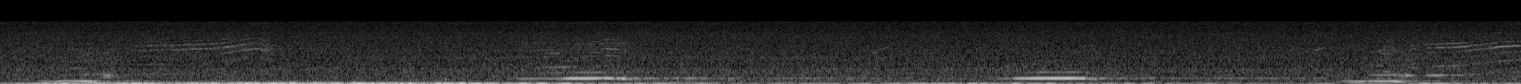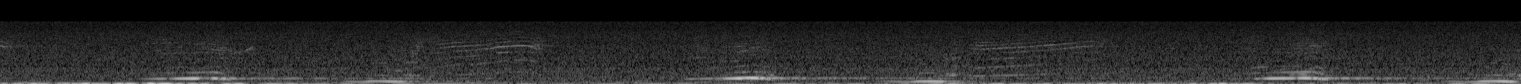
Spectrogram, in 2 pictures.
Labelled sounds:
1.3	2.7	humpback whale, 1.6 to 2.9 kHz
5.4	5.7	humpback whale, 0.80 to 0.86 kHz
14.2	15.3	humpback whale, 1.1 to 3.0 kHz
17.2	17.8	humpback whale, 1.6 to 2.6 kHz
19.6	20.7	humpback whale, 1.1 to 2.9 kHz
24.9	26.2	humpback whale, 0.80 to 2.9 kHz

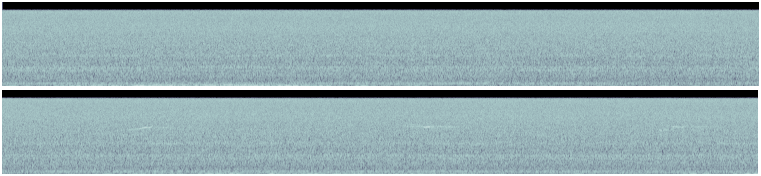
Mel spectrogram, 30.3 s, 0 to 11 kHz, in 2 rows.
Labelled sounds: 17.6	18.2	humpback whale, 2.1 to 2.5 kHz
23.4	23.8	humpback whale, 2.3 to 2.6 kHz
28.5	28.8	humpback whale, 2.4 to 2.6 kHz

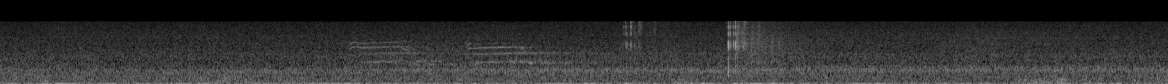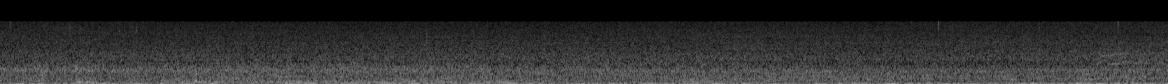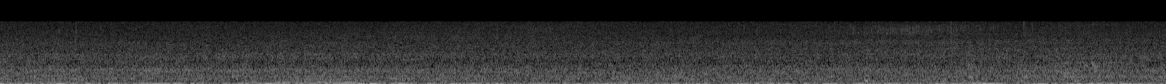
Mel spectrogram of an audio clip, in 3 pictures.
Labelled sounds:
3.4	5.5	killer whale, 0.89 to 3.0 kHz

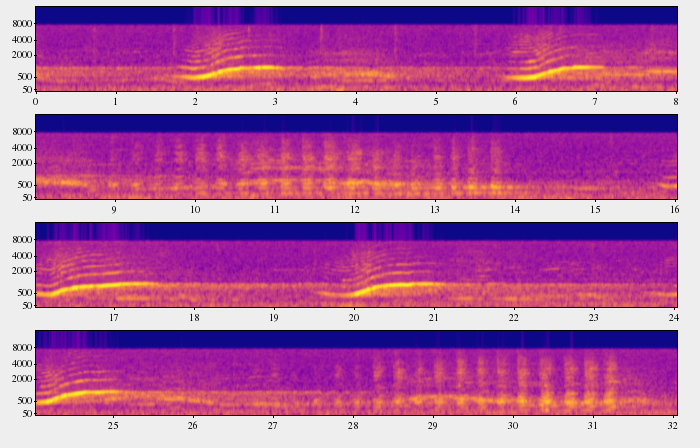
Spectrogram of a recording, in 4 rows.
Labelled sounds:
1.8	3.2	humpback whale, 0.80 to 5.7 kHz
3.7	4.0	humpback whale, 2.0 to 2.5 kHz
5.9	7.1	humpback whale, 0.80 to 5.3 kHz
7.6	8.0	humpback whale, 0.80 to 0.93 kHz
8.7	9.0	humpback whale, 1.8 to 2.0 kHz
10.7	11.0	humpback whale, 1.4 to 2.1 kHz
15.8	17.6	humpback whale, 0.80 to 5.3 kHz
19.0	21.2	humpback whale, 0.80 to 5.8 kHz
21.5	21.8	humpback whale, 2.0 to 2.2 kHz
22.3	22.7	humpback whale, 2.1 to 2.4 kHz
23.9	25.2	humpback whale, 0.80 to 6.0 kHz
26.6	26.9	humpback whale, 2.1 to 2.3 kHz
30.1	30.4	humpback whale, 1.4 to 1.5 kHz

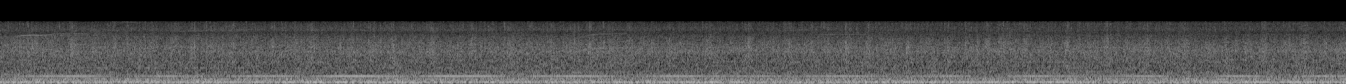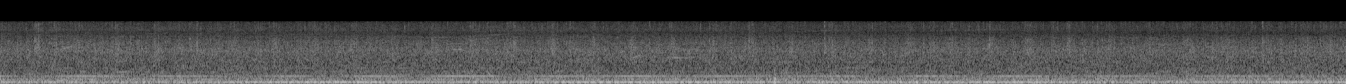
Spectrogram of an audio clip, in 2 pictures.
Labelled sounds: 0.1	0.9	killer whale, southern resident, 3.1 to 4.3 kHz

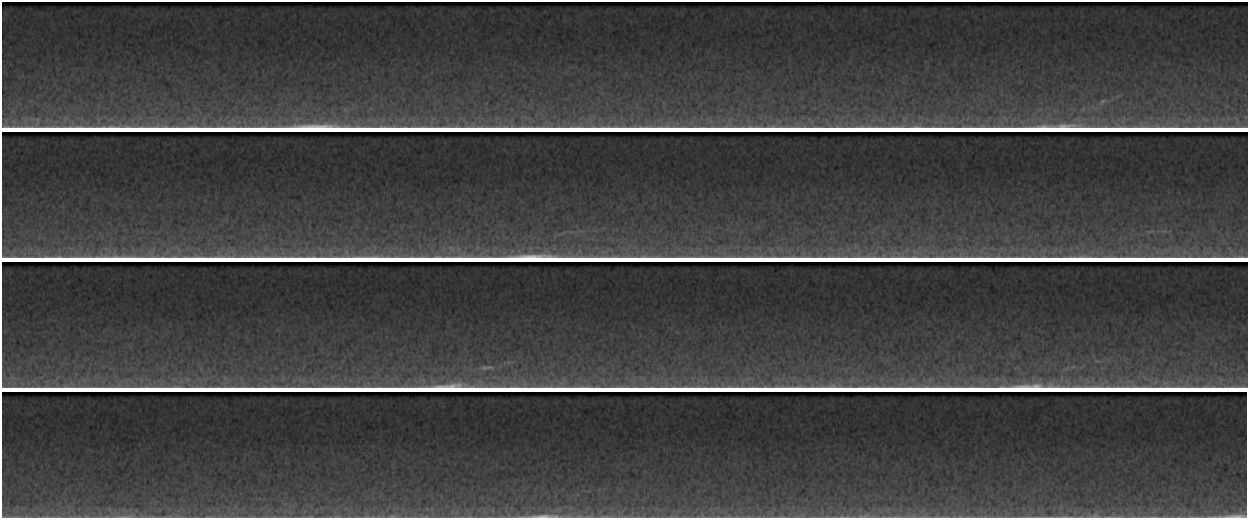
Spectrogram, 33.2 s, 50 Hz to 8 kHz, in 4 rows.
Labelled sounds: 11.9	12.3	humpback whale, 1.4 to 1.9 kHz

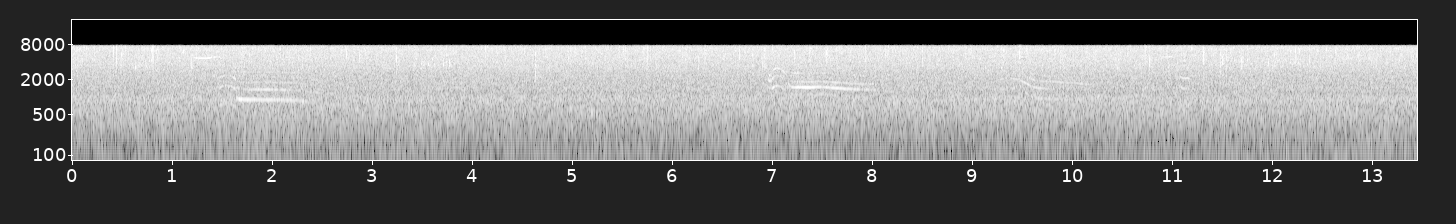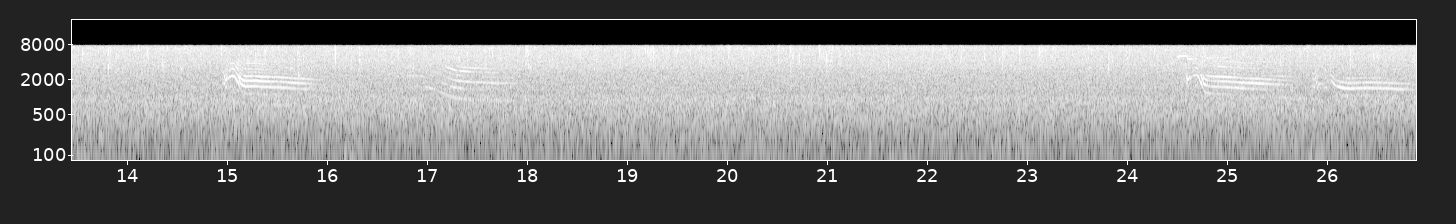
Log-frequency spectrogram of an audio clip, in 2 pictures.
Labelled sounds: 1.2	2.2	killer whale, Bigg's (transient), 0.84 to 5.0 kHz
7.2	8.1	killer whale, Bigg's (transient), 1.3 to 1.9 kHz
9.4	10.2	killer whale, Bigg's (transient), 1.4 to 2.2 kHz
14.9	16.0	killer whale, Bigg's (transient), 1.3 to 3.2 kHz
17.1	17.8	killer whale, Bigg's (transient), 0.88 to 3.4 kHz
24.6	26.8	killer whale, Bigg's (transient), 1.3 to 5.0 kHz

